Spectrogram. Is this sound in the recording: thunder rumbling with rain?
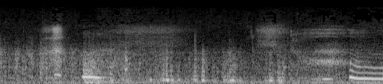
yes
